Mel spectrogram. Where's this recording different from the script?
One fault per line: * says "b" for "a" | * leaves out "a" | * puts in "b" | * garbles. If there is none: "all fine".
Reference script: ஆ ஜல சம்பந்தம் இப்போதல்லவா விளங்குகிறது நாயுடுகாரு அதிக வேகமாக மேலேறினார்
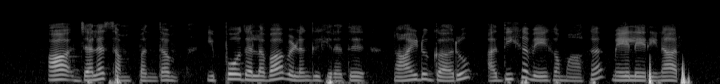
all fine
